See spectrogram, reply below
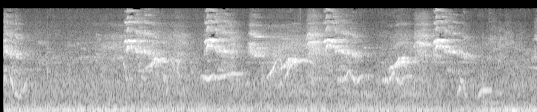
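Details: A hungry royal spoonbill at Featherdale Wildlife Park gives wheezy, hissing bursts about once a second, mixed with thin, sliding squeaks and whistles.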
